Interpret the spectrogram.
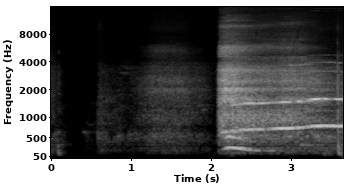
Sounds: Sigh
